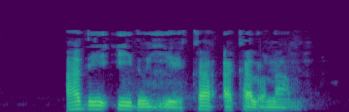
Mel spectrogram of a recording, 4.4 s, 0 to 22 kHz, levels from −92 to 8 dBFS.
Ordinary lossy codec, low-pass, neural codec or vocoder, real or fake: MP3, 32 kbps; 7.2 kHz; vocoder, 22.05 kHz, 80 mel bands, Vocos; fake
